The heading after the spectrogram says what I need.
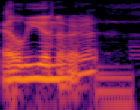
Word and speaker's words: Eleonora: I lean down towards Eleonora and it's Eleonora. Eleonora. Sorry? Yeah, you pronounced the second E.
